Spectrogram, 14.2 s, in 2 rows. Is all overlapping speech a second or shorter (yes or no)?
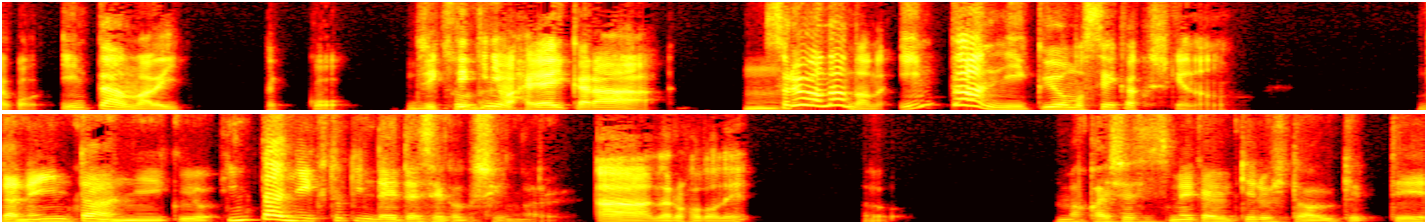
yes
